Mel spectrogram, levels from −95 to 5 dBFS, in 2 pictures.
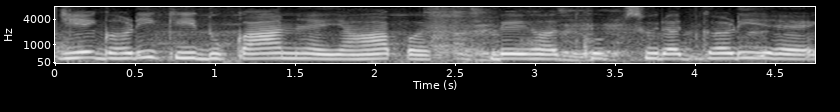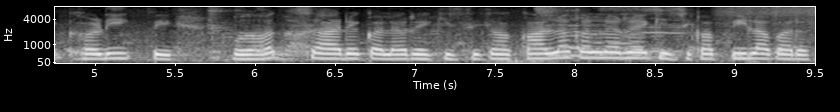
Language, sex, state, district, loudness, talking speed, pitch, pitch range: Hindi, female, Maharashtra, Gondia, -12 LUFS, 170 wpm, 255 Hz, 240-275 Hz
